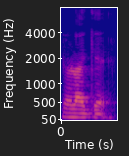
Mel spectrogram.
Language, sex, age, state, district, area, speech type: Kannada, male, 45-60, Karnataka, Chikkaballapur, rural, read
